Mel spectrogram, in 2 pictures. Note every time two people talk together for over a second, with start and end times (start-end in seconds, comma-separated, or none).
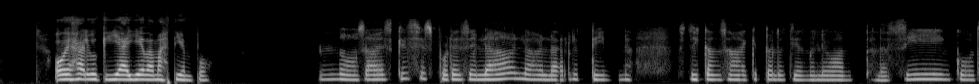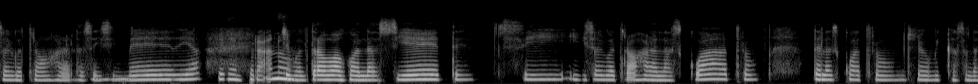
none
